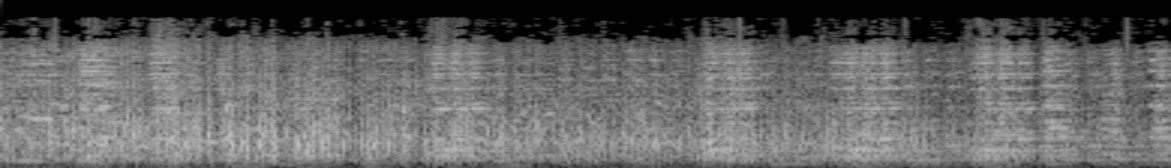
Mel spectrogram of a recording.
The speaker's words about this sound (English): A lifted hand, a sharp command, and the troop was racing in pursuit of the masked man whose great white horse was thundering toward the timber at the foot of the hill.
